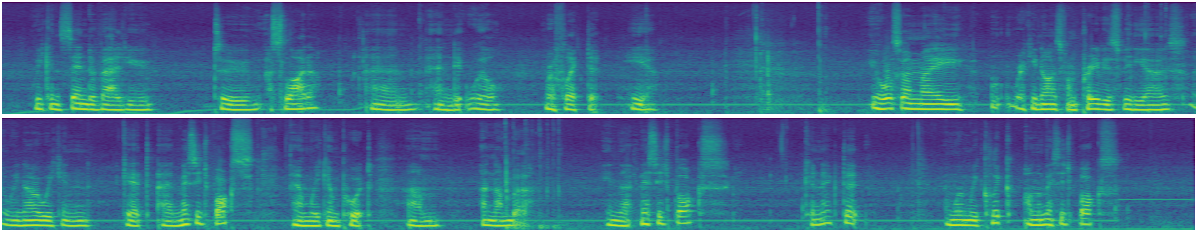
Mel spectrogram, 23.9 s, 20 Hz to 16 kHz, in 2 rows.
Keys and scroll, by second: 8.2 BackSpace.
